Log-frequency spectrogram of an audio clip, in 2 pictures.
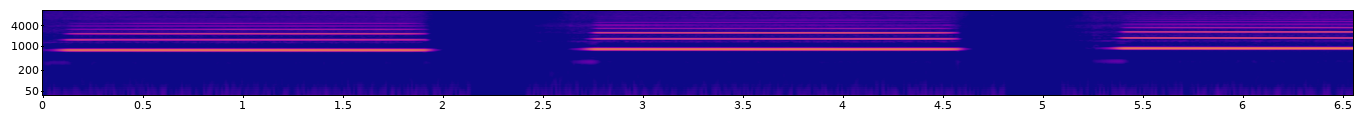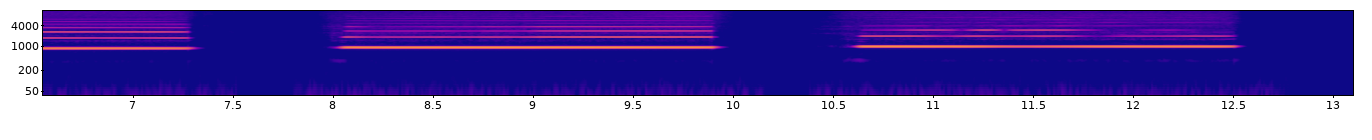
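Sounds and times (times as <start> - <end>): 
E-flat clarinet notes played mezzo forte from C5 to B5: 0.0 - 2.0, 2.7 - 4.6, 5.4 - 7.3, 8.0 - 10.0, 10.6 - 12.6.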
